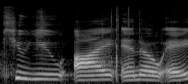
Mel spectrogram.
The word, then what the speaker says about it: quinoa: right, we're talking about quinoa today, and quinoa is Q-U-I-N-O-A, it's pronounced quinoa.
